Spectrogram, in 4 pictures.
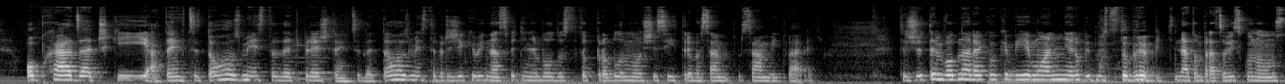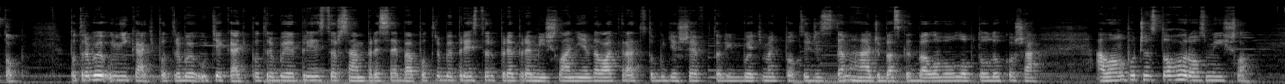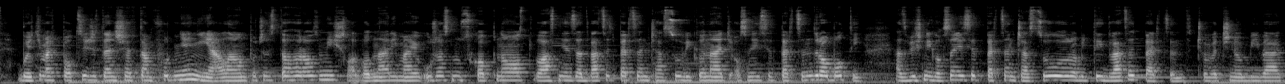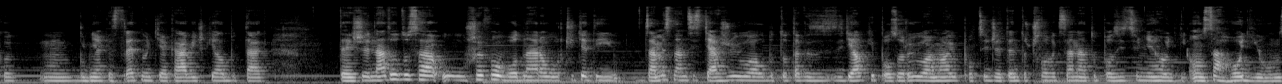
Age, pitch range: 20-39, 165-190 Hz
